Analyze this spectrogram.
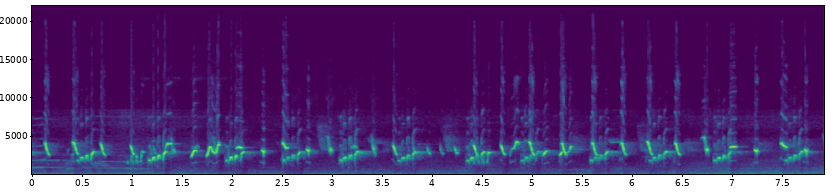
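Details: Bulbul known locally as kutilang emas, singing energetically as training material for songbirds: a steady run of clear, rising whistled notes in rapid, evenly spaced phrases over eight seconds, with a quiet background hum.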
